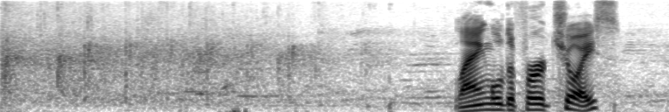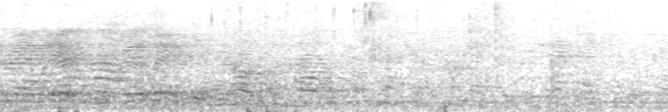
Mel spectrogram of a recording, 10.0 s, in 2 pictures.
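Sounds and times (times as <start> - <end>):
smattering of applause from hometown crowd: 0.0 - 2.9
speech: 3.4 - 4.7.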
